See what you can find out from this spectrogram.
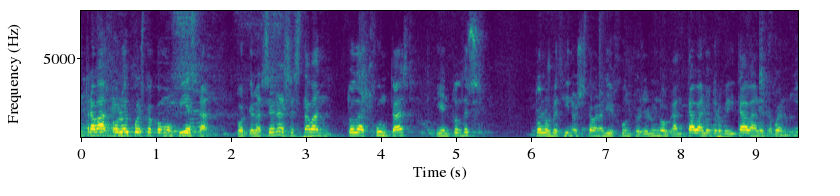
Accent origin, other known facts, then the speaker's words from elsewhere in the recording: Castile and León, Spain; De un pueblo de Burgos, de al lado de Santo Domingo, al lado de Santo Domingo de Silos.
